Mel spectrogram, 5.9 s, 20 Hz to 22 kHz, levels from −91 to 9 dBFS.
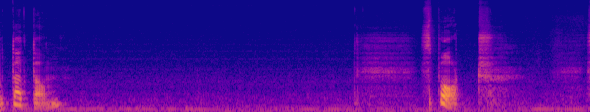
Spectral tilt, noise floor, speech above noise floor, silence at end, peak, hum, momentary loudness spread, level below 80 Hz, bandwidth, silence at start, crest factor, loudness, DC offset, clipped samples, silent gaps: -5.5 dB/octave; -54 dBFS; 29 dB; 0 s; -4 dBFS; none; 29 LU; -58 dBFS; 19 kHz; 0 s; 26 dB; -26 LUFS; under 0.1%; under 0.1%; none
